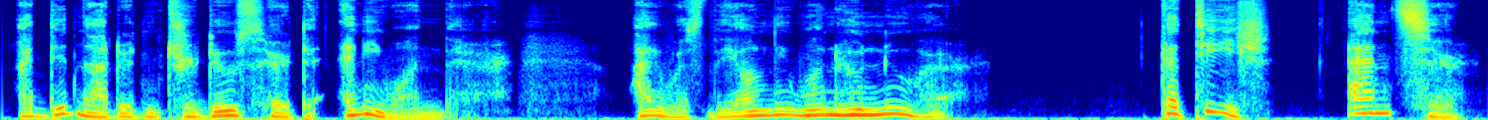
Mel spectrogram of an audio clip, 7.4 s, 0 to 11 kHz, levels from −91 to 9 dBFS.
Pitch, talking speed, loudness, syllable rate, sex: 125 Hz, 155 wpm, -20 LUFS, 5.6 syllables/s, male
